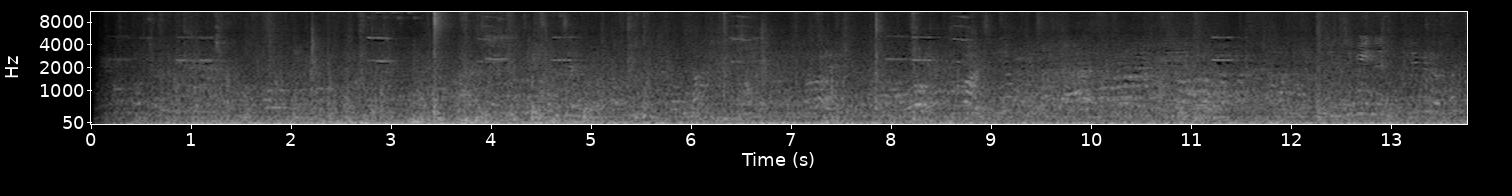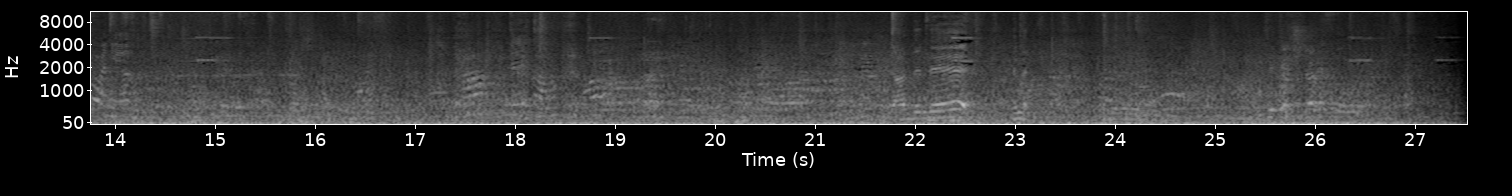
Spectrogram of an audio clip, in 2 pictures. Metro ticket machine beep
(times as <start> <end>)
0.2 1.4, 2.6 5.0, 7.8 8.9, 11.1 11.6, 14.8 15.3, 21.8 22.8, 26.2 27.5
